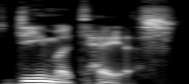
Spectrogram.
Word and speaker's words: DeMatteis: And yes, that is apparently how you pronounce his last name. I asked him on Twitter. It's DeMatteis.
